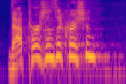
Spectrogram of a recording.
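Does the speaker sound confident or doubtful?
doubtful. It sounds doubtful and questioning. The listener doubts the person is really a believer. "they don't say"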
